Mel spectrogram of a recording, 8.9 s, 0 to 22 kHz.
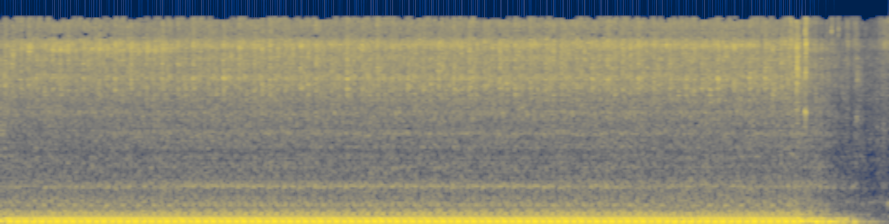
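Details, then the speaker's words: Steyr Puch Pinzgauer 710M petrol engine after the fuel pump rebuild, carburetors not yet rebuilt. Steady, even idle with a regular beat for eight seconds, then a clean shutdown: fixed, runs normally. "so it looks like it's fixed that's going to be it for today"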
